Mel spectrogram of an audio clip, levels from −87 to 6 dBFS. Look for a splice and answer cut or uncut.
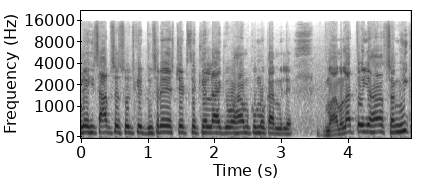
uncut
